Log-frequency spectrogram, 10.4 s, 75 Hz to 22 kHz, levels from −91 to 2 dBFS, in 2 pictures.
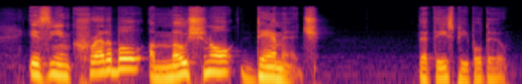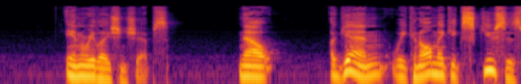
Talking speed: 105 wpm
